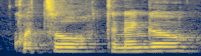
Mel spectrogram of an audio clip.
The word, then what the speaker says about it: Quetzaltenango: So I'm in Quetzaltenango, I think is how you say it.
